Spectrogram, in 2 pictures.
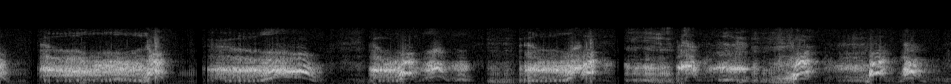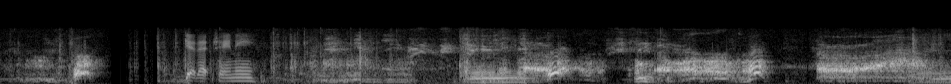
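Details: Domestic dog at play around a laundry basket holding a toy; choppy bursts of growling and throaty vocalising, uneven in length, broken by short silences and shifting in pitch.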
